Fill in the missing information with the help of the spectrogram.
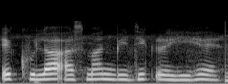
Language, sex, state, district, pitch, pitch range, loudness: Hindi, female, Arunachal Pradesh, Papum Pare, 230 Hz, 220-240 Hz, -15 LUFS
